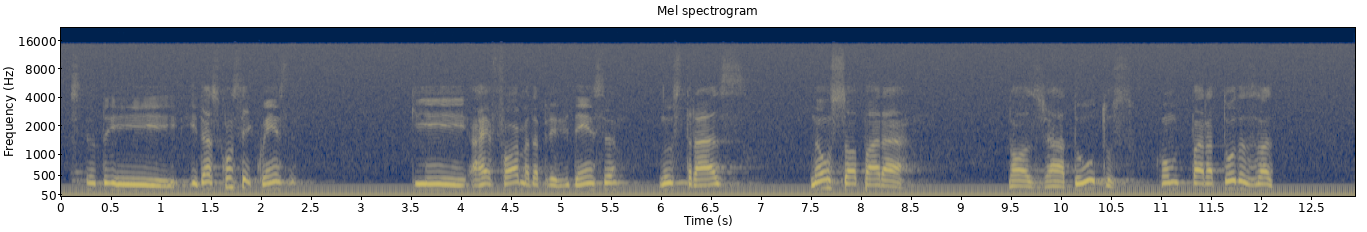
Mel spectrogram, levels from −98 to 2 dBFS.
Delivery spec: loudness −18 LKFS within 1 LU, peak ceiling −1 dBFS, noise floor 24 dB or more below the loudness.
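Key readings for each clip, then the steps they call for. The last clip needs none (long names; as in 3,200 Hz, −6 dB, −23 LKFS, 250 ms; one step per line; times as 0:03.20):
mains hum 50 Hz; hum harmonics up to 250 Hz; level of the hum −33 dBFS; background noise floor −35 dBFS; target noise floor −51 dBFS; integrated loudness −27.0 LKFS; sample peak −11.5 dBFS; target loudness −18.0 LKFS
→ mains-hum notches 50/100/150/200/250 Hz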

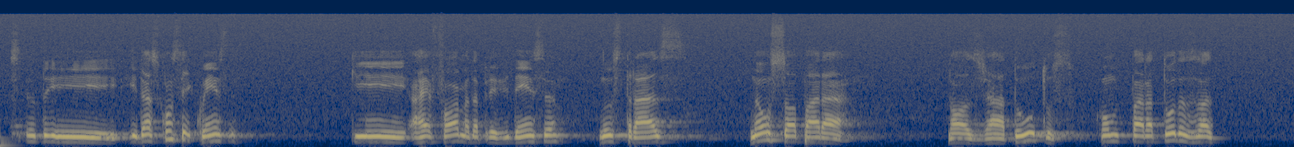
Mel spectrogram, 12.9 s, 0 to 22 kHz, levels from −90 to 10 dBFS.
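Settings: mains hum none found; background noise floor −44 dBFS; target noise floor −51 dBFS
→ broadband denoise 7 dB, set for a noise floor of −44 dBFS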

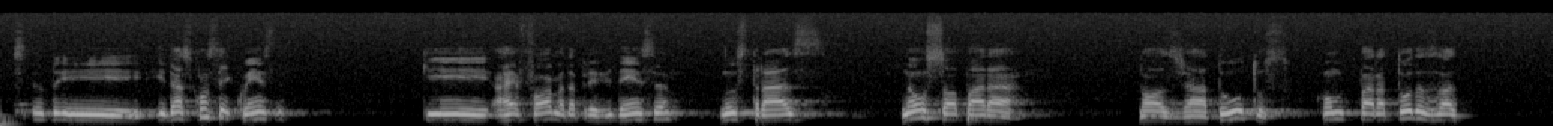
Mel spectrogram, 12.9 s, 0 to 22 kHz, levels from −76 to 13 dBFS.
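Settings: background noise floor −49 dBFS; target noise floor −51 dBFS
→ broadband denoise 6 dB, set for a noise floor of −49 dBFS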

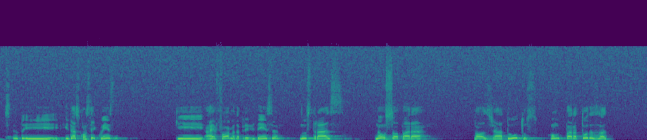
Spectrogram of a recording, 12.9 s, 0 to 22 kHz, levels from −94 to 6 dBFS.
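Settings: background noise floor −52 dBFS; integrated loudness −26.5 LKFS; sample peak −11.5 dBFS; target loudness −18.0 LKFS
→ level +8.5 dB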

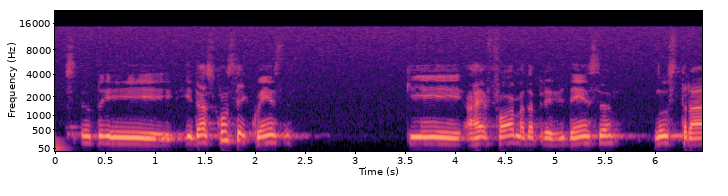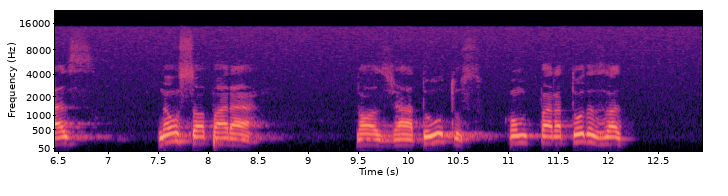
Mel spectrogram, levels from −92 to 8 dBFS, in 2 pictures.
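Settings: integrated loudness −18.0 LKFS; sample peak −3.0 dBFS; background noise floor −44 dBFS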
